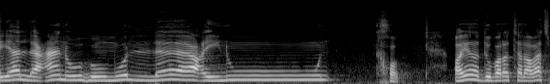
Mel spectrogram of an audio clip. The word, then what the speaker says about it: اللاعنون: در واقع وصل میشه، چرا که لام از حروف شمسیه هست و این لام در اینجا کاربرد نداره و تلفظ نمیشه. ملاعنون و یلعنهم اللاعنون.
